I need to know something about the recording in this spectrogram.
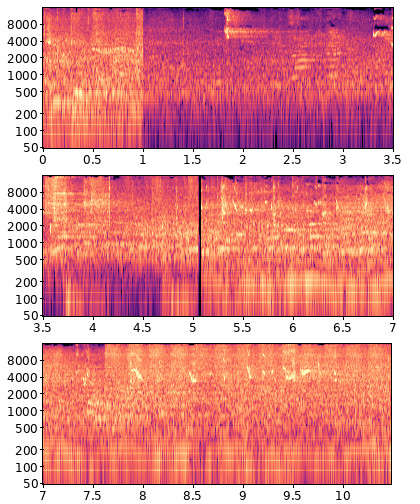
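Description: Basketball being dribbled on a hardwood court, with sneakers squeaking and crowd chatter in a large sports hall. Steady hall music with low sustained notes comes in about five seconds in.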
